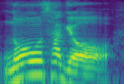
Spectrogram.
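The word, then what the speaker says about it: 農作業: 그래서 농작업 발음은 노사교, 작업 발음은 사교라서 시험 때 자주 보입니다.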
